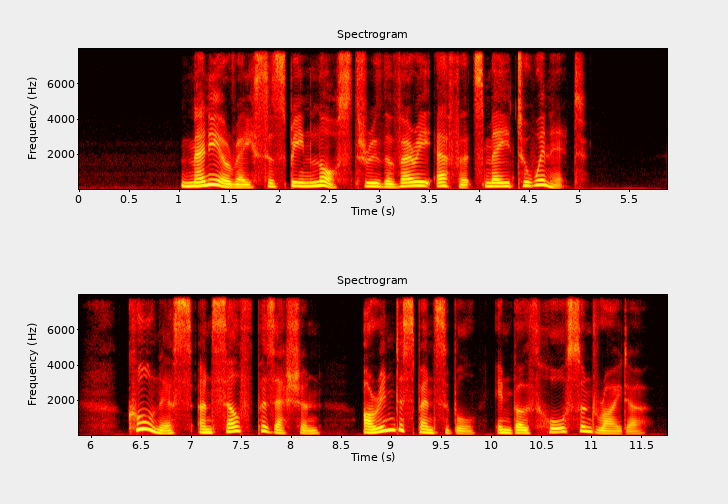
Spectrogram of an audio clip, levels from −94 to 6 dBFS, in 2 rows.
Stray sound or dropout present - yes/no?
no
